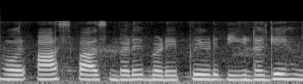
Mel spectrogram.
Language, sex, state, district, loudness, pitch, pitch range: Hindi, female, Chandigarh, Chandigarh, -13 LUFS, 225 Hz, 215-230 Hz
